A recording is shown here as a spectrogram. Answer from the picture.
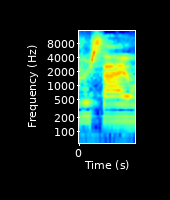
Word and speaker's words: Versailles: the palace of fores it's pronounced Versa um the Palace of versai was beautiful elegant Majestic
